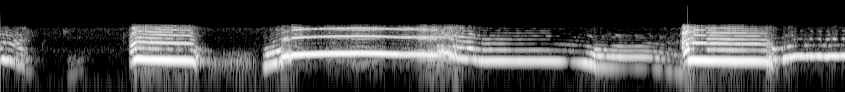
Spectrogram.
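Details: Cash, a husky-wolf hybrid who loves to sing, howls in long harmonic tones. A short howl is followed by a long sustained howl that slowly falls in pitch, then a final rising howl near the end.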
